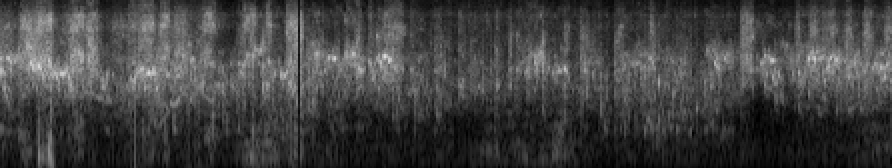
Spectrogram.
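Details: Budgerigar flock chattering, louder high warbles and chirps in the first seconds, then easing into a softer, steady twitter of many birds.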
